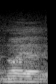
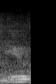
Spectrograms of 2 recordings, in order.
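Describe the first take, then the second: First: It is said as the two-syllable German 'neue'. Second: It is said as the one-syllable English 'new'. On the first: The speaker calls it right. "it's actually a German word" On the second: The speaker calls it wrong. "a lot of people say it's Helvetica New"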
